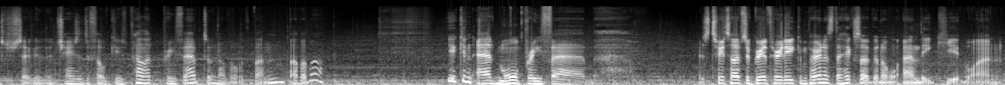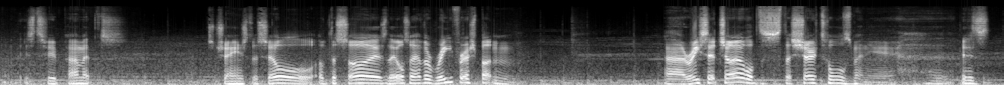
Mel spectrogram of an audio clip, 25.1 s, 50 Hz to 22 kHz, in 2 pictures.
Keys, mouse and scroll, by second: 6.3 click.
